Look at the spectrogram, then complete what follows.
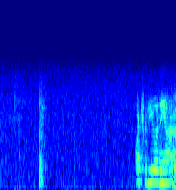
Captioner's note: spitting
